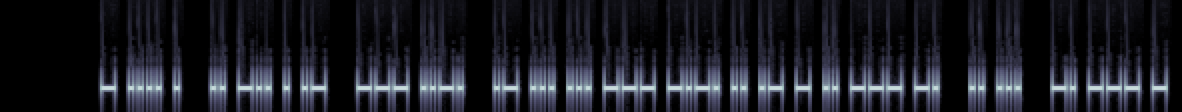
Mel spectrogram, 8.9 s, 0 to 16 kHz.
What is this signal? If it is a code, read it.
Morse code, heard as a keyed tone, about 34 wpm, 700 Hz. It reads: THE IDEA OF ASSOCIATION IS NOT
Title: Sentences from Top 1100 Words 35wpm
